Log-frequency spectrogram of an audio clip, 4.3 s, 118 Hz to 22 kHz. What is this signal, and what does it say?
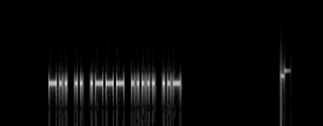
Morse code, heard as a keyed tone, about 36 wpm, 700 Hz. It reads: DIJ5U
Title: Five Challenging Letter-Number Combinations 35wpm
